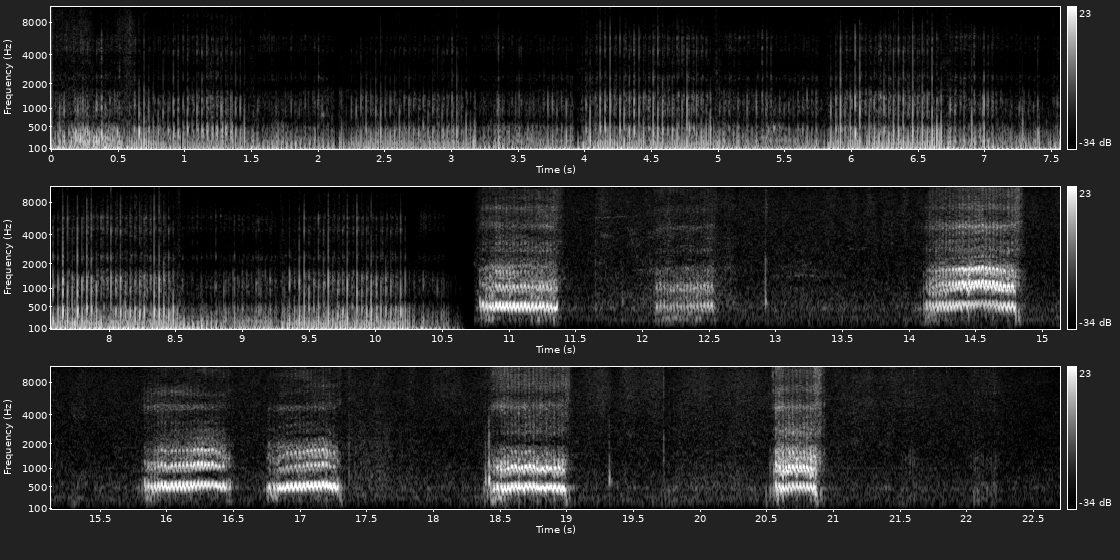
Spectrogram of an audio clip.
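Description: Domestic cat purring, loud and steady, for about the first ten seconds. It cuts off suddenly, and a cat then gives about seven short, pitched trill calls spaced a second or two apart.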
